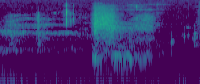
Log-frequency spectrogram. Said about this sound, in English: Take a sip of that and tell me you're not getting chunks when you take a sip.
